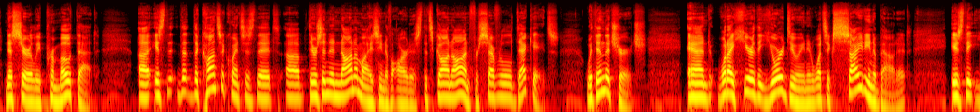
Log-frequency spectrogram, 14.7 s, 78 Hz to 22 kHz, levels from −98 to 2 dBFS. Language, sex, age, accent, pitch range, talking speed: English, male, 40-59, American, 140-180 Hz, 165 wpm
